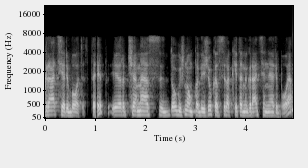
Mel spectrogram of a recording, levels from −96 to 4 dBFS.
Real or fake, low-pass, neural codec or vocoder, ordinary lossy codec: real; 7.2 kHz; none; MP3, 48 kbps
